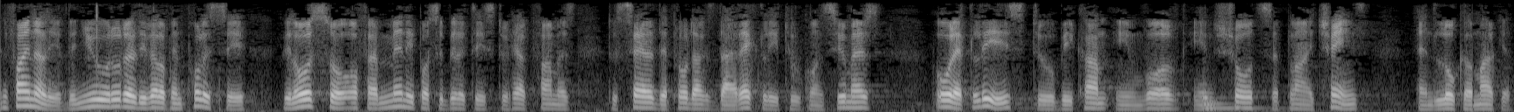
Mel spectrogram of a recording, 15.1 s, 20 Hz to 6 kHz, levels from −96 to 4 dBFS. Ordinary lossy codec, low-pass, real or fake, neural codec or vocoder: none; 5.4 kHz; real; none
